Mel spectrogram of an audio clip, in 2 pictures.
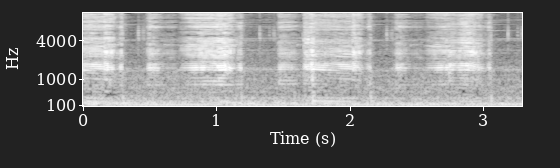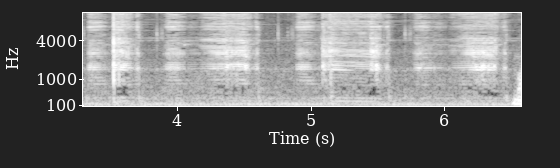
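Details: Hitachi Ultrastar 500GB hard drive (July 2009) on start-up: rhythmic metallic knife-sharpening scrape with a knock about every fourth scrape; platter appears tilted and rubbing, possibly shipping damage; motor suspected failed.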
